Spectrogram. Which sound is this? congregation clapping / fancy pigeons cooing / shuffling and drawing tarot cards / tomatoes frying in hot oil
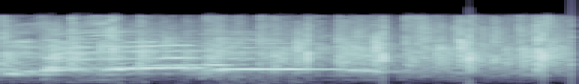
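congregation clapping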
